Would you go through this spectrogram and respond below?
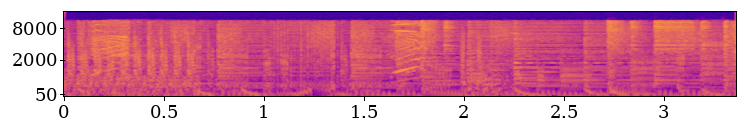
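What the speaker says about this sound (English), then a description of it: "Mr. X goes down, shattering a load of bullet clips on the ground while we defeat him" Streets of Rage 2 boss fight as Mr. X is defeated: dense, loud game audio with repeated smashing hits and shattering clatter of bullet clips over driving music, continuous throughout.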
